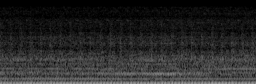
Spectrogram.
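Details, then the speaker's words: Neglected BMW 328xi after replacing a faulty "diesel valve": steady, even idle with a low smooth pulse. "just drove it around. Sounds good. I don't hear that rattling anymore."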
